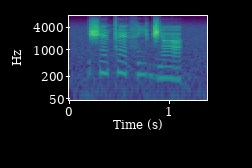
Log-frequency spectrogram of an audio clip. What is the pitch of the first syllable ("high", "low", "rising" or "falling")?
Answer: high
